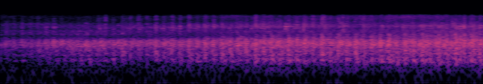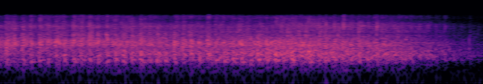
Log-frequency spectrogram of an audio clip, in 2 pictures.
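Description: A steam locomotive labours uphill toward Masbury summit, eight miles of climb from Radstock. It makes a loud, steady, close rumble with a continuous chuffing roar that holds throughout and fades slightly at the end. No voices are heard.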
